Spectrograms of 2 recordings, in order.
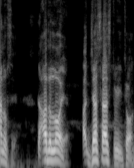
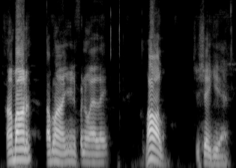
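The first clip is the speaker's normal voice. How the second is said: ordinary talk, nothing marked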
